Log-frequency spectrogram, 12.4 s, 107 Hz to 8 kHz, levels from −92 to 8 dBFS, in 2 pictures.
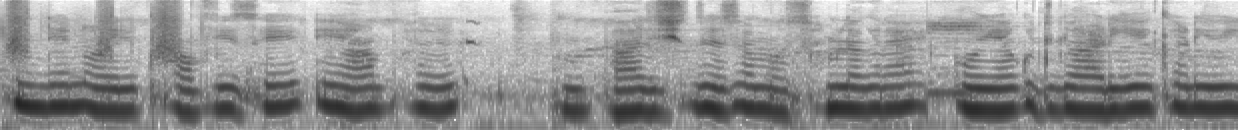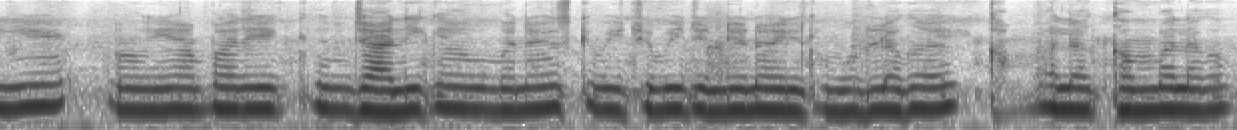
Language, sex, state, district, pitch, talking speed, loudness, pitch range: Hindi, female, Bihar, Lakhisarai, 215 Hz, 210 wpm, -18 LUFS, 210-225 Hz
